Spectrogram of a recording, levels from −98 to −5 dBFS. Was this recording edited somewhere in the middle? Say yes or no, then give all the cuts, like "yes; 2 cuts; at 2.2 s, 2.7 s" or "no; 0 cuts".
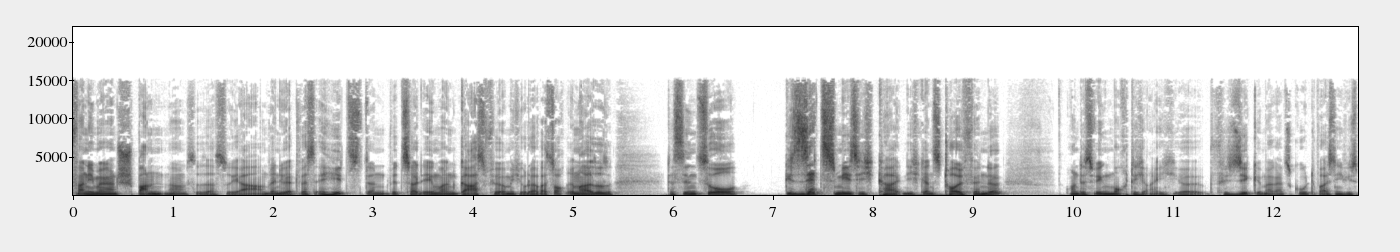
no; 0 cuts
